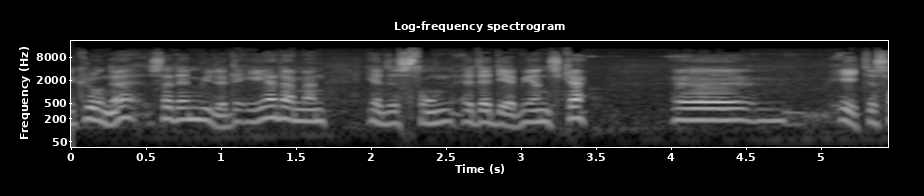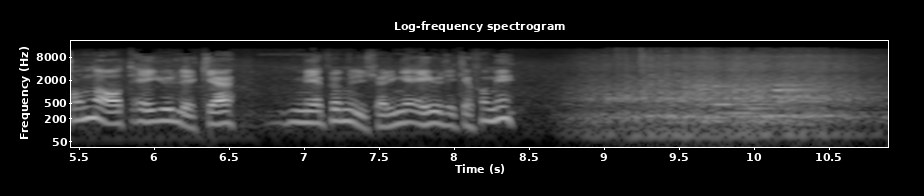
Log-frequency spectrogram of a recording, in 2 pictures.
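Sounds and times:
speech: 0.0s - 8.5s
road noise inside a moving bus: 0.0s - 10.8s
city bus engine rumble: 8.6s - 10.8s.

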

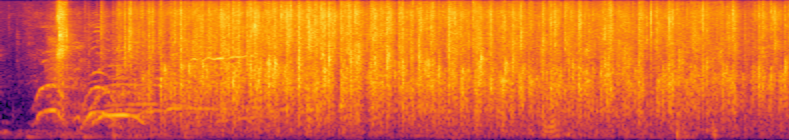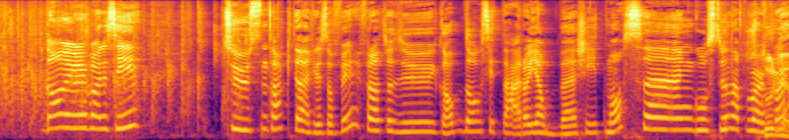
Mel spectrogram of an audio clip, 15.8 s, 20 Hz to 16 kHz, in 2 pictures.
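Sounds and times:
whoops and voices: 0.3s - 2.6s
live audience applause: 0.6s - 10.4s
speech: 8.9s - 9.4s, 10.2s - 15.7s.

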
